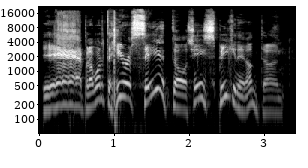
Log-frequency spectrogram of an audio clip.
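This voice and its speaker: A man chatting casually with friends while gaming, relaxed and joking, full of slang. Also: high-pitched, fairly quick, slight background noise. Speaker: streamer and player. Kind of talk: casual gaming banter on voice chat.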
